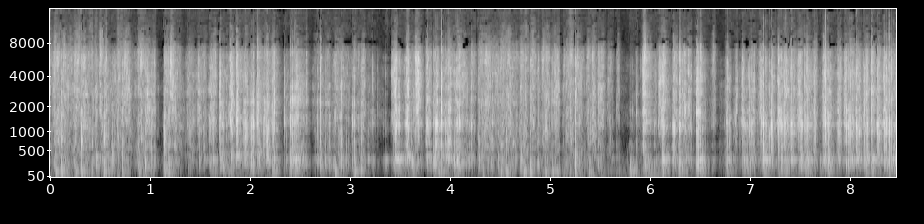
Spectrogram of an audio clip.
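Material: Plastic.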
